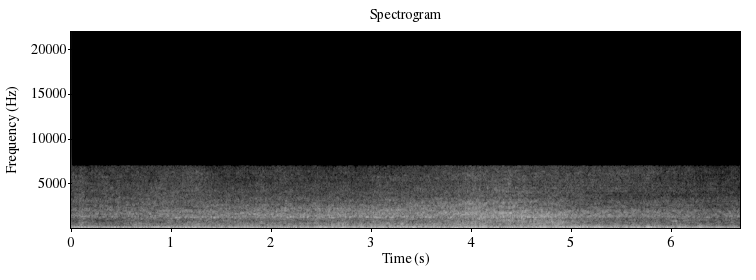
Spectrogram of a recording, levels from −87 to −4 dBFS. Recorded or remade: remade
